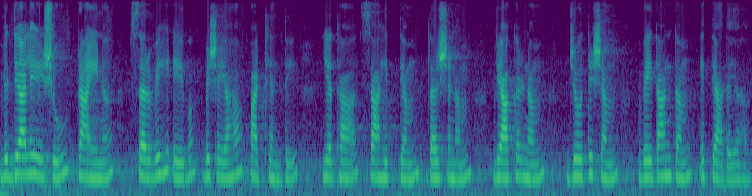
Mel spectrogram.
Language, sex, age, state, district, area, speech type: Sanskrit, female, 18-30, Rajasthan, Jaipur, urban, spontaneous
